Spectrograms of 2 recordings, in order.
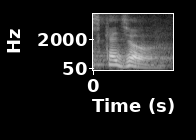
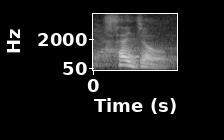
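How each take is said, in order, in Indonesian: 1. Diucapkan dengan aksen Amerika. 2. Diucapkan dengan aksen Inggris. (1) "kalau orang Amerika tadi ngucapinnya schedule" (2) "kalau orang British itu nyebutnya schedule. Jadi K-nya hilang"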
